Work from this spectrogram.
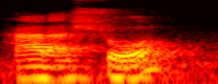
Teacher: Essa palavra tem 3 Os, harasho, mas o último, que a gente pronuncia com mais força, ele tem som de fato de O, e os outros 2 se pronunciam como A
